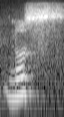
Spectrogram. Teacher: آگے الذین میں دال کو نرمی سے پڑھنا ہے، آمنوا استعینوا، تینوں جگہوں پہ آپ دیکھیے، آ میں بھی فتحہ قائمہ ہے، قائم مقام الف مدہ 2 کاؤنٹ کرنے ہیں، اور پھر نس سین کی آواز میں سیٹی لے کر آنی ہے، ہمس پیدا ہوگا ساتھ میں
